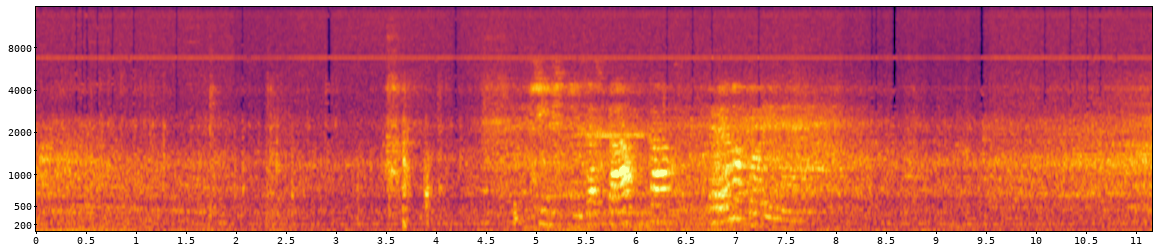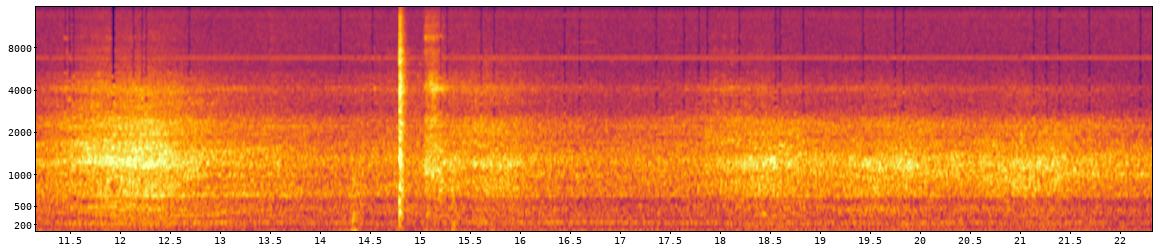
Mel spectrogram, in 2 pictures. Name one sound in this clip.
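An engine hums steadily inside a moving car.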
